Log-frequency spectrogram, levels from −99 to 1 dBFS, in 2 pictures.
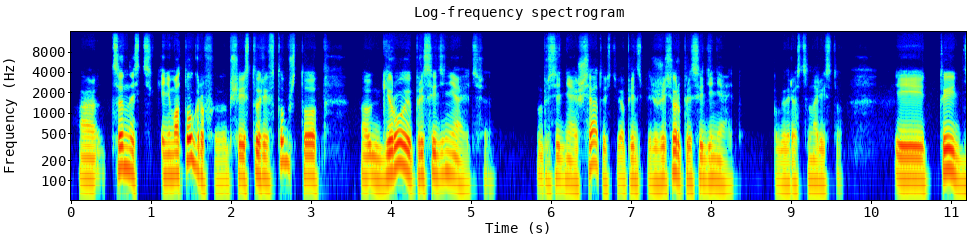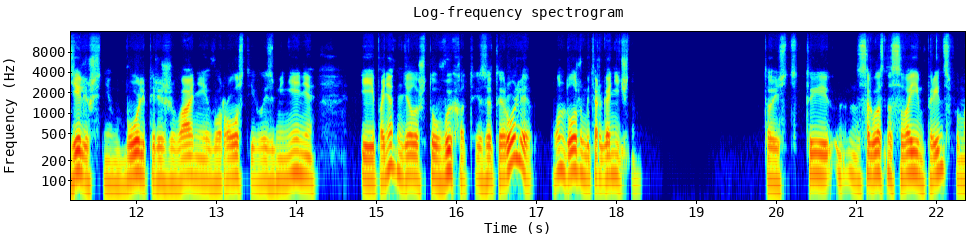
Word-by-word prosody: А, 110 Hz, -2 st, -3 dB, 0.2 s
ценность 155 Hz, -5 st, +2 dB
кинематографа, 130 Hz, -, +3 dB
вообще, 100 Hz, +3 st, -4 dB
истории 115 Hz, 0 st, +1 dB
в 95 Hz, -, -11 dB
том, 195 Hz, -1 st, -1 dB
что 120 Hz, -6 st, +2 dB, 0.5 s
к 115 Hz, 0 st, -1 dB
герою 135 Hz, -, +6 dB
присоединяется 120 Hz, -5 st, -4 dB, 0.5 s
присоединяешься, 105 Hz, -, -3 dB
то -, -, -10 dB
есть 90 Hz, -, -12 dB
тебя, 110 Hz, -, -6 dB
в -, -, -14 dB
принципе, 100 Hz, -2 st, -7 dB
режиссер 105 Hz, +6 st, +1 dB
присоединяет, 105 Hz, -3 st, -5 dB, 0.5 s
благодаря 95 Hz, 0 st, -7 dB
сценаристу, 95 Hz, -1 st, -10 dB, 0.7 s
и 110 Hz, -3 st, +3 dB
ты 145 Hz, -1 st, +6 dB
делишь 110 Hz, 0 st, +2 dB
с -, -, -24 dB
ним 95 Hz, -1 st, -8 dB
боль, 115 Hz, +7 st, +4 dB
переживания, 105 Hz, +1 st, -1 dB
его 100 Hz, 0 st, -3 dB
рост, 110 Hz, +1 st, 0 dB
его 100 Hz, 0 st, -5 dB
изменения, 110 Hz, +3 st, -4 dB, 0.6 s
и, 110 Hz, -1 st, +2 dB
понятное 135 Hz, +2 st, 0 dB
дело, 115 Hz, 0 st, +2 dB
что 115 Hz, -2 st, -1 dB
выход 105 Hz, -3 st, +1 dB
из 105 Hz, -2 st, -6 dB
этой 110 Hz, +1 st, 0 dB
роли, 205 Hz, -, +5 dB, 0.3 s
он 140 Hz, +4 st, -3 dB
должен 135 Hz, -1 st, +4 dB
быть 110 Hz, 0 st, -5 dB
органичным. 110 Hz, -3 st, -2 dB, 1.6 s
То 105 Hz, -, -1 dB
есть 100 Hz, -, -9 dB
ты, 125 Hz, -1 st, +1 dB
м, 125 Hz, -2 st, -8 dB
согласно 125 Hz, +3 st, +2 dB
своим 125 Hz, 0 st, +2 dB
принципам, 110 Hz, -2 st, -3 dB
110 Hz, 135 wpm, -23 LUFS, 100-125 Hz, 1.6 s, герою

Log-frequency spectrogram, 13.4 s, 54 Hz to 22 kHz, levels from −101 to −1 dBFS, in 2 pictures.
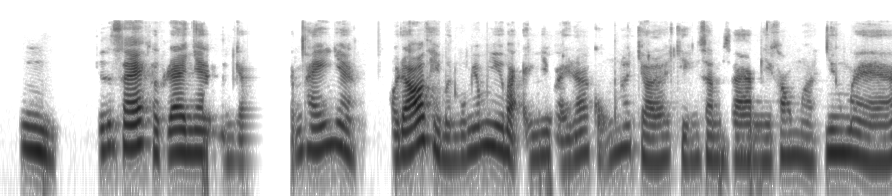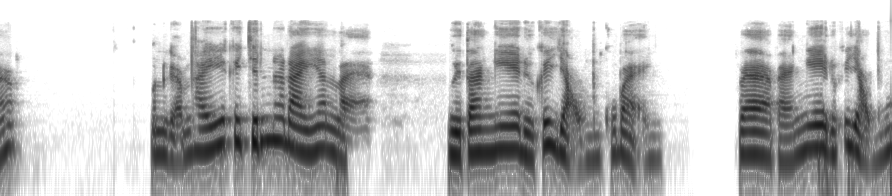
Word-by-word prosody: Ừm, 220 Hz, -5 st, 0 dB, 0.3 s
chính 235 Hz, +3 st, -4 dB
xác, 245 Hz, +2 st, +5 dB
thực 200 Hz, -, -4 dB
ra 205 Hz, +1 st, +4 dB
nha, 205 Hz, 0 st, +1 dB
mình 170 Hz, -, -14 dB, 0.4 s
cảm 200 Hz, -, -11 dB
thấy 225 Hz, +2 st, 0 dB
nha, 245 Hz, -7 st, -2 dB, 0.3 s
hồi 180 Hz, -, -6 dB
đó 210 Hz, +8 st, +8 dB
thì 215 Hz, -, -2 dB
mình 165 Hz, -2 st, -7 dB
cũng 180 Hz, -, -7 dB
giống 250 Hz, +3 st, -2 dB
như 235 Hz, -3 st, +1 dB
bạn 175 Hz, -3 st, -4 dB
như 190 Hz, -, -5 dB
vậy 145 Hz, +1 st, -8 dB
đó, 195 Hz, -, -4 dB
cũng 195 Hz, -, -11 dB
nói 235 Hz, -, -5 dB
trời 160 Hz, -2 st, -4 dB
ơi 160 Hz, -, -6 dB
chuyện 165 Hz, 0 st, -10 dB
xàm 170 Hz, -1 st, -7 dB
xàm 165 Hz, 0 st, -4 dB
gì 160 Hz, -, -8 dB
không 185 Hz, +2 st, -6 dB
à. 170 Hz, -, -7 dB
Nhưng 205 Hz, 0 st, 0 dB
mà 195 Hz, -, -2 dB
á, 170 Hz, +7 st, -4 dB, 1.0 s
mình 195 Hz, -, -1 dB
cảm 175 Hz, +2 st, -3 dB
thấy 220 Hz, +6 st, +3 dB
cái 285 Hz, -, +4 dB
chính 290 Hz, +2 st, +5 dB
ở 295 Hz, -, +4 dB
đây 225 Hz, -5 st, +4 dB
á 235 Hz, -, +1 dB
là 210 Hz, -, -1 dB, 0.7 s
người 195 Hz, -1 st, +5 dB
ta 205 Hz, +1 st, +5 dB
nghe 230 Hz, +2 st, +3 dB
được 195 Hz, -, +2 dB
cái 260 Hz, 0 st, +5 dB
giọng 205 Hz, -6 st, 0 dB
của 200 Hz, -, -7 dB
bạn 170 Hz, -3 st, -3 dB, 0.6 s
và 200 Hz, -2 st, +5 dB
bạn 160 Hz, +4 st, -3 dB
nghe 240 Hz, +1 st, +5 dB
được 195 Hz, -, -2 dB
cái 260 Hz, -, +2 dB
giọng 215 Hz, -, +1 dB
của 210 Hz, -, -2 dB
200 Hz, 260 wpm, -22 LUFS, 175-230 Hz, 1.0 s, đó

